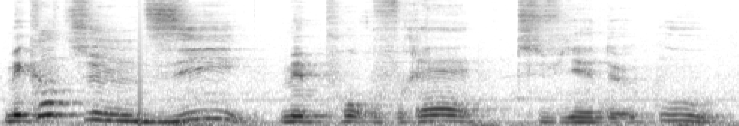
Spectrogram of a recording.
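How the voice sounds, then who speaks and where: A man from Quebec with a Quebec French accent, co-hosting a podcast in casual talk, halting and restarting his sentences often. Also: fairly high pitch, expressive, dark tone. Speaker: podcast co-host. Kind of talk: casual discussion. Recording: echoey room, faint noise.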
